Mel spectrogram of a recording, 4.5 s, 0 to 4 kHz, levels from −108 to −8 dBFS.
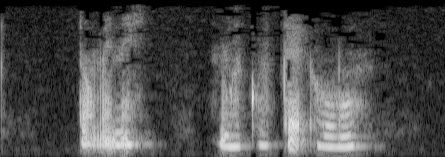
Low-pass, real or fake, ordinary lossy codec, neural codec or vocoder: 3.6 kHz; real; MP3, 16 kbps; none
